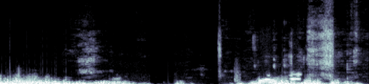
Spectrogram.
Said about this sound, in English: Is it very windy over there or what's going on?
